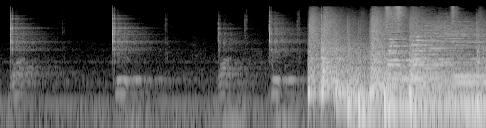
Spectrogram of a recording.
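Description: A count-in of four sharp clicks, the first three evenly spaced about a second and a third apart and the last quicker. Then a steel drum band with drum kit comes in together, playing a reggae groove, about four seconds in.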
